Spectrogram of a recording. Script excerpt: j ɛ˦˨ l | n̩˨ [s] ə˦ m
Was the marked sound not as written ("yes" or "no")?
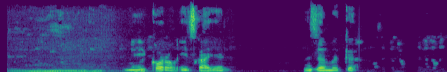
yes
